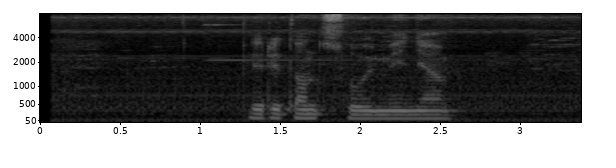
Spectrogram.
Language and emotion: Russian, neutral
